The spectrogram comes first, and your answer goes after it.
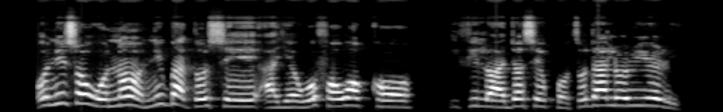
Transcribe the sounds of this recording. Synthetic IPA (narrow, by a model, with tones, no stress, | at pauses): o˧nĩ˦ʃɔ˦˨wo˨nãː˦˨nĩ˨˦ɡ͡ba˦˨to˨˦ʃe˧a˨jɛ˨wo˨˦fɔ˧wɔ˦˨kɔ˧ | i˨fi˨˦lɔ˧a˧d͡ʒɔ˦ʃe˧k͡pɔ˨to˨˦da˦lo˦ɾi˦e˦˨ɾe˨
